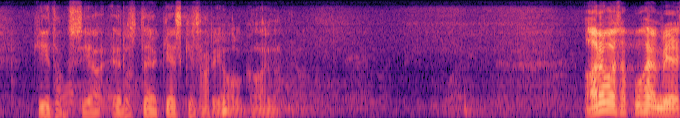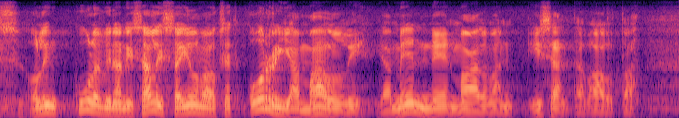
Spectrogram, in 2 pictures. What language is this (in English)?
Finnish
